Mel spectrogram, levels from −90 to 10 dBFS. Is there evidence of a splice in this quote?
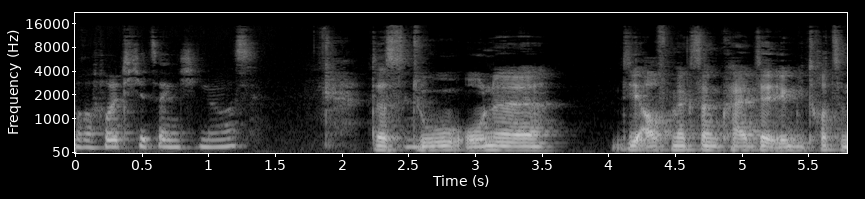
no; 0 cuts

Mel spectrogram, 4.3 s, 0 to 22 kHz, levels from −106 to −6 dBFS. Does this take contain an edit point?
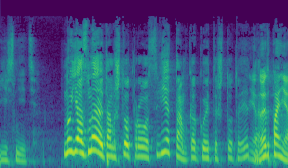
yes; 2 cuts; at 0.9 s, 2.0 s

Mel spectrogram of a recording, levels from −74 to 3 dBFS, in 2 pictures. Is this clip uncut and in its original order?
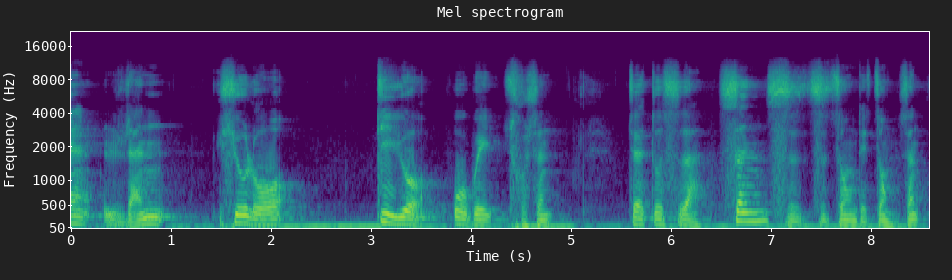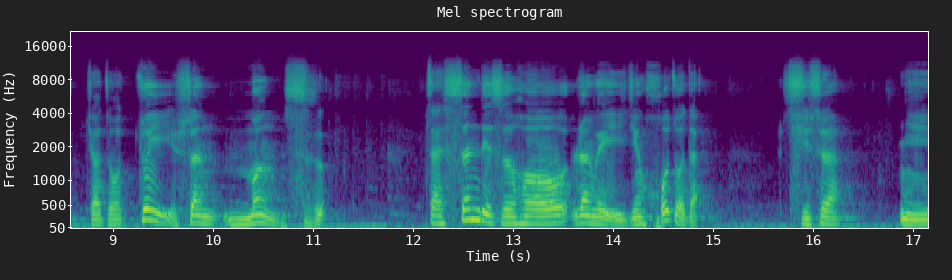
yes; 0 cuts

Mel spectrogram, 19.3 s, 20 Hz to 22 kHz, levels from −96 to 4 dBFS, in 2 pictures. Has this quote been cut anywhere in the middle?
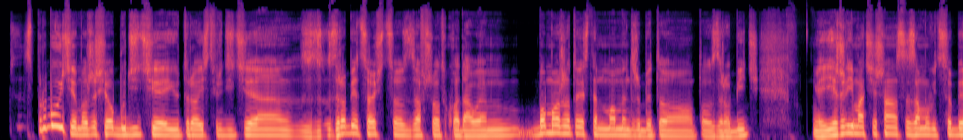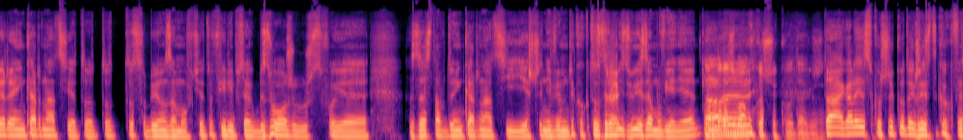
no; 0 cuts

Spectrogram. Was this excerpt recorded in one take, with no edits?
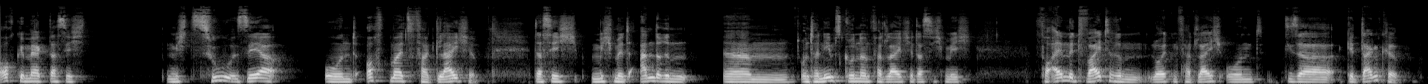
no; 1 cut; at 12.8 s

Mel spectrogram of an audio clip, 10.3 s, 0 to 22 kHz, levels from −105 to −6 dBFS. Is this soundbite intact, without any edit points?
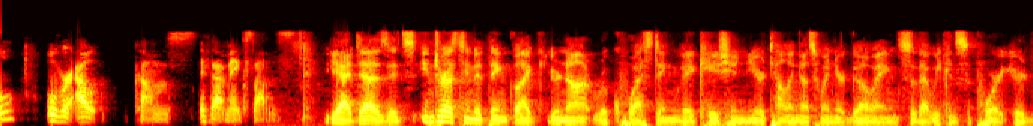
yes; 0 cuts

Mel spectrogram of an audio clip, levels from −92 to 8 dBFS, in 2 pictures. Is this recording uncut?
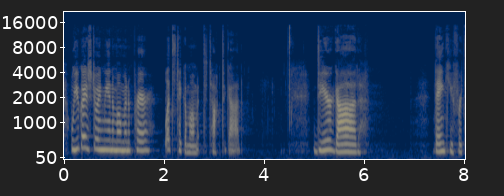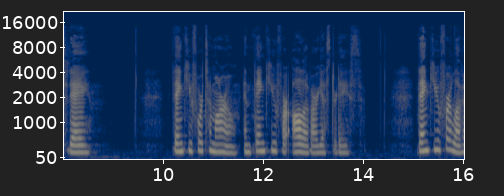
no; 1 cut; at 11.5 s

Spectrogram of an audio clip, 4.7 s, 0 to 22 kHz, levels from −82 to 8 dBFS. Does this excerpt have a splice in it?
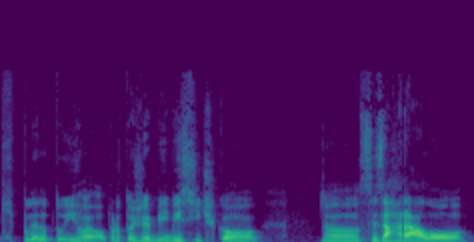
no; 0 cuts

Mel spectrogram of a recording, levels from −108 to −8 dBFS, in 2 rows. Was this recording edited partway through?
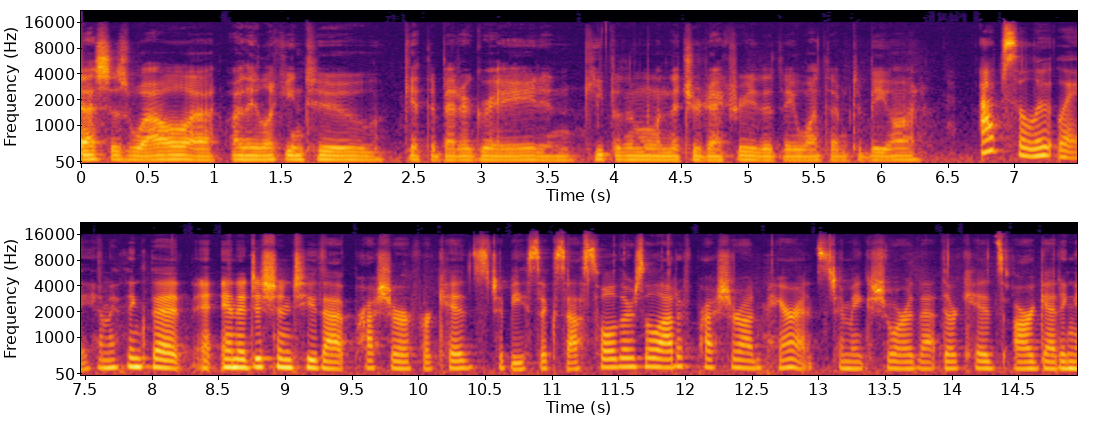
no; 0 cuts

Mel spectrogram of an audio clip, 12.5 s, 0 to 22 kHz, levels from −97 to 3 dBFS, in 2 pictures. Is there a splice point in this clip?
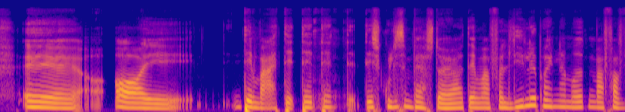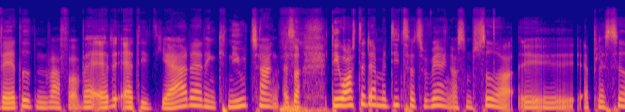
yes; 1 cut; at 9.0 s

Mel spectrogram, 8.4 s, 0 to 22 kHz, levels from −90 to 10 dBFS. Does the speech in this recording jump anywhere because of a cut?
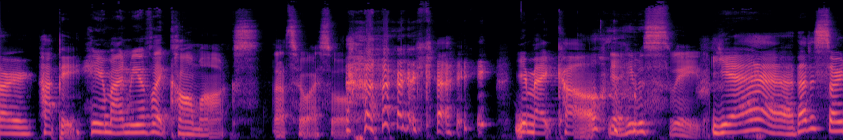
yes; 1 cut; at 7.1 s

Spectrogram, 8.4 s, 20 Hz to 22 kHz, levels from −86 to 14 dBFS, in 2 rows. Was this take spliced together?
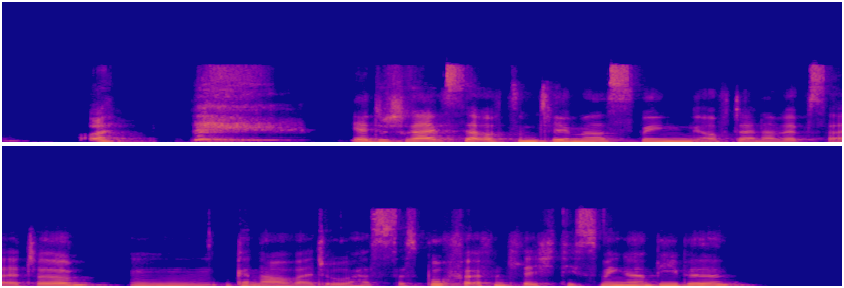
no; 0 cuts

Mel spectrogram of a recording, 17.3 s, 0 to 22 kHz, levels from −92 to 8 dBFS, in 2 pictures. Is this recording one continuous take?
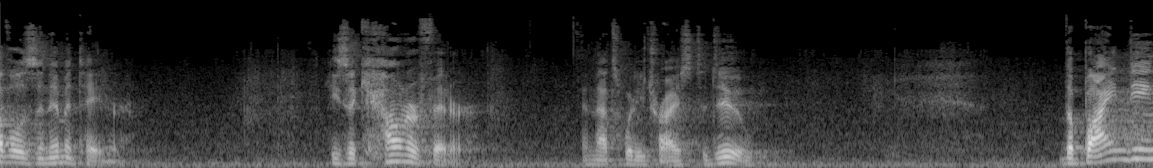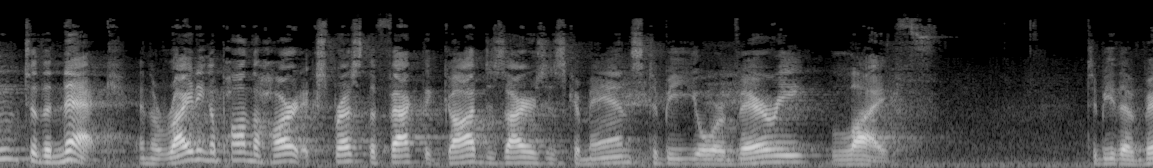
yes; 0 cuts

